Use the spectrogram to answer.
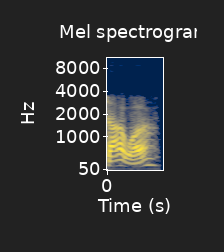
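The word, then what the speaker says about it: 沢: And Sawa, pronounced Zawa in combination with another word, really means mountain, stream, or swamp.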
